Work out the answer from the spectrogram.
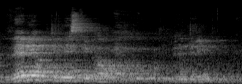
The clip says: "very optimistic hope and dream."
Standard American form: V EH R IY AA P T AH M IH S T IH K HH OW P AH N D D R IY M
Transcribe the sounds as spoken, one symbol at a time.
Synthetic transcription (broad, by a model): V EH R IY AA P T AH M IH S T IH K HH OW AH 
